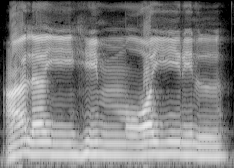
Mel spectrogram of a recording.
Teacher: ada mim mati bertemu dengan huruf ghain, maka dinamakan dengan idhar syafawi. Maka harus jelas suara mimnya.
